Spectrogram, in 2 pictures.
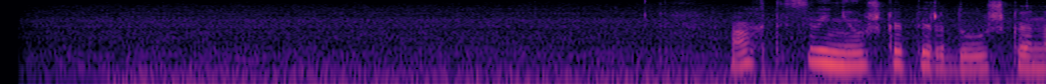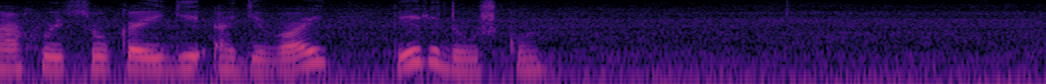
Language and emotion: Russian, neutral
